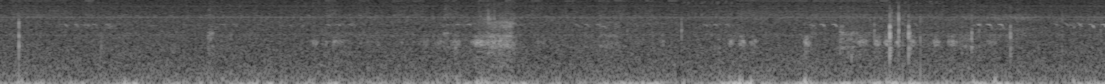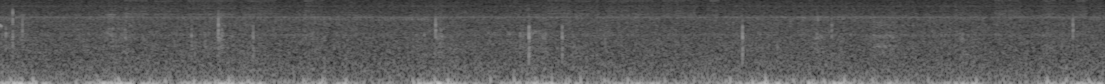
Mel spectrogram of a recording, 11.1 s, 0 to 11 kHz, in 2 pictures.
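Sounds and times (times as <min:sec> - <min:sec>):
footsteps on wooden steps: 0:02.4 - 0:11.0.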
